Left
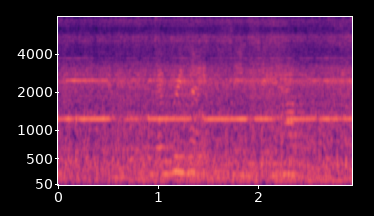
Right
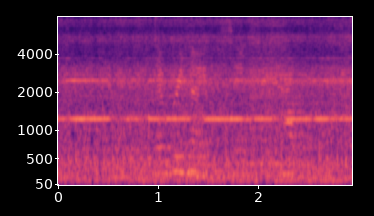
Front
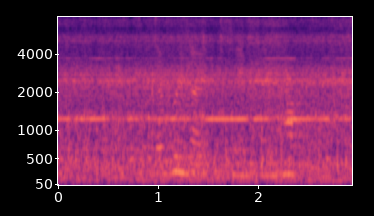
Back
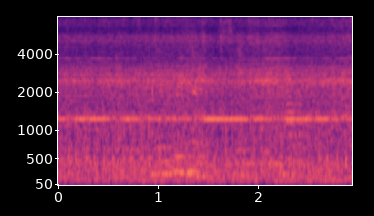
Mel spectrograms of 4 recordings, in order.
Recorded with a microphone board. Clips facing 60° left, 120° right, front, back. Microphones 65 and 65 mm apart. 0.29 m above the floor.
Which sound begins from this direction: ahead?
A woman speaking, at 0.9 s.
